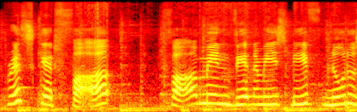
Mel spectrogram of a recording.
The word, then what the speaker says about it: pho: This is called brisket pho.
